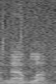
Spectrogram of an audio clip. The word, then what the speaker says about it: nabla: are math majors does anyone know how to pronounce this nabla yeah nabla but here that's that's good but now let's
